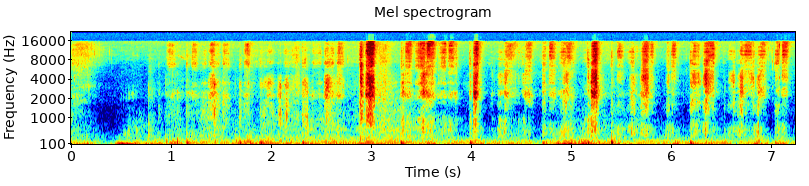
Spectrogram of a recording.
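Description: A teacher writes notes on a board by hand, with scratchy strokes and taps coming in irregular bursts, near and fairly quiet, with no speech.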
